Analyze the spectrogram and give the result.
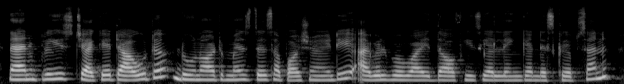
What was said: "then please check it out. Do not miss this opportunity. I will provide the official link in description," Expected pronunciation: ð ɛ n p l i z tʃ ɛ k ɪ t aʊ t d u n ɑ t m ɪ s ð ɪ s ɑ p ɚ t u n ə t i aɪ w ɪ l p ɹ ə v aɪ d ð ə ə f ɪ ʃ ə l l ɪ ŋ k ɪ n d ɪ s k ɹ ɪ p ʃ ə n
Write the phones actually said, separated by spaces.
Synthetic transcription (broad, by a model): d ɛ n p l i z tʃ ɛ k ɪ t aʊ t d u n ɑ t m ɪ s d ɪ s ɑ p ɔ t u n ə t i aɪ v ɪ l p ɹ ə v aɪ d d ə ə f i s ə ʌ l ɪ ŋ k ɪ n d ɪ s k ɹ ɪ p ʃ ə n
